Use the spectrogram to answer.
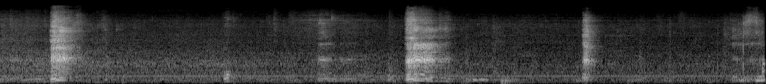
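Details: Severe stridor that began suddenly on day 660 in a small dog with primary tracheal collapse, body weight 2.40 kg; harsh, noisy breathing bursts.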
